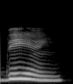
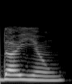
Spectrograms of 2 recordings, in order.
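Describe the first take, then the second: First: The final vowels follow without a glide between. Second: A glide sound comes before the final vowel. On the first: The speaker calls it right. "é deem" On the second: The speaker calls it wrong. "não digam deiam"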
